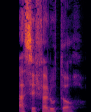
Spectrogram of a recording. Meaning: acephalothoracic
- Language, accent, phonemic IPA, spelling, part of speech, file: French, France, /a.se.fa.lɔ.tɔʁ/, acéphalothore, adjective, LL-Q150 (fra)-acéphalothore.wav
